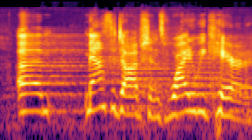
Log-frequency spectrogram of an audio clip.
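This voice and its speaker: Audible room echo and noticeable background noise fill the recording. The woman speaks at a fairly quick pace. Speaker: conference speaker, crypto site founder. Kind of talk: presentation. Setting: stage with audience. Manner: fast; animated.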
